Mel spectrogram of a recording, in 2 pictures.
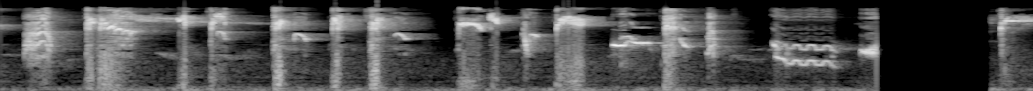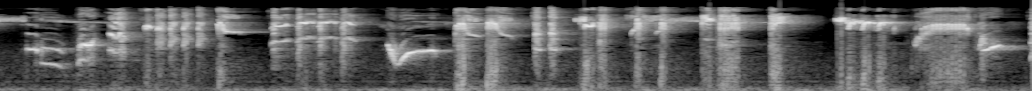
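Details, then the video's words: Lure song of an orange-headed thrush meant to spur reluctant birds to sing; fast bursts of high chirps and slurred whistles, a lower rising whistle near the middle, then a short silence before the torrent resumes. "PANCINGAN SUARA ANIS KEMBANG GACOR NGEROLL , JITU RANSANG ANIS KEMBANG MALAS BUNYI LANGSUNG NYAUT"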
